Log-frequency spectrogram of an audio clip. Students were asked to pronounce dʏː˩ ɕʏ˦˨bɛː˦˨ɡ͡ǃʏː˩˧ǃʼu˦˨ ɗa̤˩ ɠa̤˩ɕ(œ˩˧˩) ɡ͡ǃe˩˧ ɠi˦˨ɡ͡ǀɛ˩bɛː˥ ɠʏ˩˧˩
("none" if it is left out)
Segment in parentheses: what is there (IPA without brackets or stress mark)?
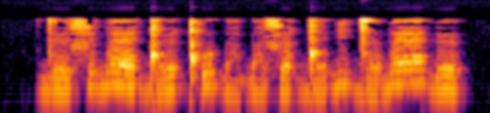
œ˩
